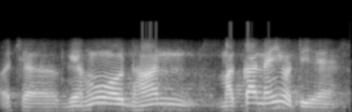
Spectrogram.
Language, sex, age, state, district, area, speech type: Hindi, male, 30-45, Bihar, Begusarai, rural, conversation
